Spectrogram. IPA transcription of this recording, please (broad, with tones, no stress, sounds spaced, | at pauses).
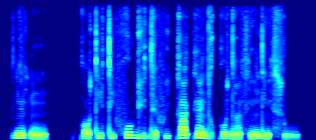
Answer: ɡ ɛ̃˧ k͡p ũ˨ | k ɔ˧ t i˦ t i˧ f o˦ ɡ i˧ d ɛ˨ f i˧ k a˦ k ɛ̃˦˨ d o˨ k o˧ d ã˨ s ĩ˨˦ d ĩ˧ s u˨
